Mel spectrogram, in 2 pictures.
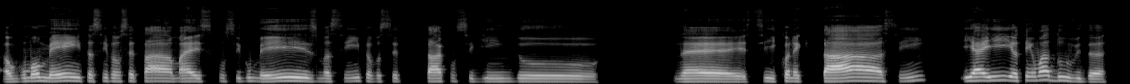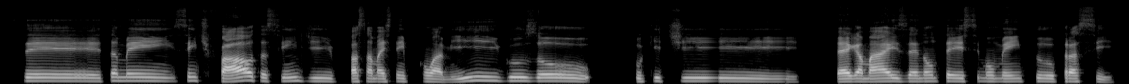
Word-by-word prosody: algum 135 +4 -3
momento 160 0 +2
assim 150 +1 -6
pra 150 - -4
você 155 +2 -5
tá 145 -1 +1
mais 140 -1 -1
consigo 145 +1 -11
mesma 150 -1 +2
assim, 145 +3 -9
pra 150 -1 -7
você 140 +1 -11 0.2
estar 140 0 +1
conseguindo, 140 -2 -4 0.7
né, 135 -1 +3
se 150 -1 -5
conectar 150 +3 +4
assim. 155 +6 -6 0.3
E 170 - +1
aí 180 +3 +3
eu 175 - +3
tenho 185 +2 -3
uma 205 +2 +4
dúvida: 140 -8 -2 0.3
você 155 -2 -1
também 165 -2 -1
sente 175 +3 -8
falta, 160 +5 +6
assim, 155 +2 -4
de 150 -3 -4 0.2
passar 135 0 0
mais 135 -1 -1
tempo 140 -2 -7
com 140 -1 -1
amigos 165 +6 -1
ou 155 -2 +1 0.4
o 140 - -4
que 155 +3 -5
te 145 -5 -4 0.3
pega 135 +1 +5
mais 140 +1 +3
é 140 - +1
não 145 +1 -2
ter 150 0 -1
esse 140 +1 -8
momento 140 0 -4
pra 140 -1 +2
si? 120 -5 -12
145 Hz, 125 wpm, -23 LUFS, 140-155 Hz, 0.7 s, falta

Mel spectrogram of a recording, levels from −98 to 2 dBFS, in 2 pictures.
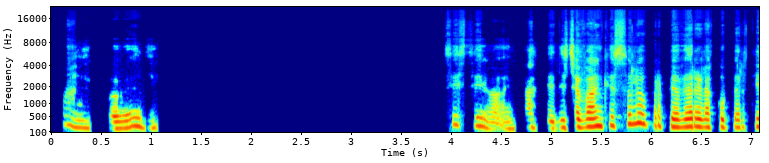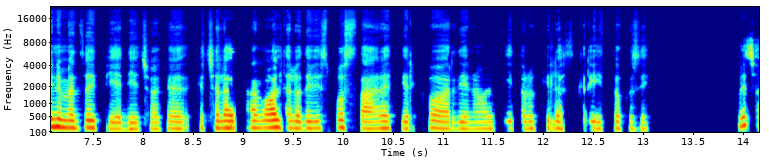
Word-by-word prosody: Ah, 250 - -5 0.5
lo 200 +6 +3
vedi? 185 0 -8 2.9
Sì, 265 - -6
sì, 235 -1 -3
no, 160 -7 -3
infatti 175 +2 -6
dicevo 195 +3 +2
anche 230 +3 +7
solo 280 +5 +4
proprio 230 -4 +2
avere 210 +1 +7
la 200 -1 +3
copertina 200 +1 +2
in - - +5
mezzo 185 0 0
ai 185 -2 +2
piedi, 155 -3 -6
cioè 160 0 -10
che 165 -1 -6
che 185 - -11
c'è 185 - -4
l'hai 180 0 +4
travolta, 190 +1 +3
lo 175 -1 0
devi 175 0 -3
spostare, 175 -2 -3
ti 170 -1 -7
ricordi, 165 -2 -4
no, 165 0 -9
il 165 - -8
titolo, 170 -1 -9
chi - - -8
l'ha 175 - -3
scritto, 170 +1 -10
così. 165 -2 -14 0.9
Invece 240 +2 -2
180 Hz, 155 wpm, -21 LUFS, 170-200 Hz, 2.9 s, anche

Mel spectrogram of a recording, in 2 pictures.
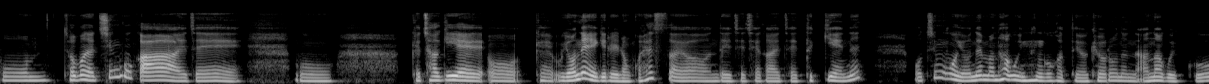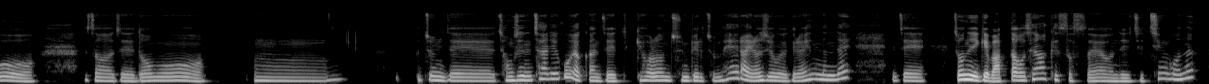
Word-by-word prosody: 뭐 180 -1 -1 0.3
저번에 200 -1 +3
친구가 195 - +3
이제 160 -2 -2 0.5
뭐 155 -1 -3 0.8
이렇게 - - -3
자기의 185 -3 +5
어 155 -2 -1 0.2
이렇게 170 -3 -3
연애 215 +7 +7
얘기를 170 -3 +3
이런 145 -1 +1
거 165 - -3
했어요. 165 - -2
근데 155 0 -2
이제 150 0 -5
제가 150 0 -4
이제 145 0 -5
듣기에는 180 - -2 0.5
어 - - -4
친구가 270 -9 0
연애만 200 +4 +3
하고 215 -3 +4
있는 180 0 +3
것 170 0 -2
같아요 155 -2 -3
결혼은 165 0 -2
안 160 +3 0
하고 165 -4 +1
있고. 150 0 -2 0.4
그래서 175 -5 -4
이제 155 -1 -3
너무 175 -1 -1 0.5
음 170 +3 -4 0.8
좀 195 0 0
이제 165 -3 -1
"정신을 195 +1 +2
차리고 255 -6 -1
약간 170 -4 0
이제 150 -1 -1
결혼 185 -1 +1
준비를 175 -2 -1
좀 175 +3 -4
해라." 255 -5 +1
이런 175 +1 +3
식으로 180 -3 +1
얘기를 165 +3 -1
했는데 230 +6 +1 0.4
이제 170 -2 -2 0.3
저는 220 +1 +8
'이게 180 -3 +6
맞다.'고 150 +6 +2
생각했었어요. 160 - -4
근데 150 0 -1
이제 150 +1 -5
친구는 255 - -2
175 Hz, 320 characters per minute, -23 LUFS, 160-195 Hz, 0.8 s, 저는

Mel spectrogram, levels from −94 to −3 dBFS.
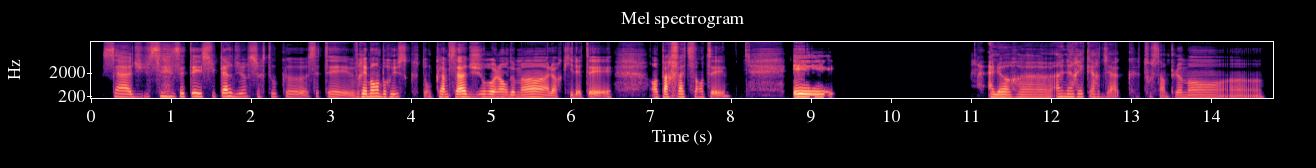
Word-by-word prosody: ça 190 -3 0
a 175 - 0
du 180 +2 -8
c'é 220 +2 +2
c'était 205 +1 +2
super 210 +1 +2
dur, 200 +2 -8
surtout 195 +1 -5
que 180 -1 -9
c'était, 165 -3 -5
heu, - - -8
vraiment 195 +2 +4
brusque 185 +1 -4
donc - - -13
comme 170 -1 +1
ça, 180 +1 +8
du 170 - -4
jour 180 +2 -2
au 175 - +4
lendemain, 165 +1 +1
alors 145 0 -2
qu'il - - -5
était 470 +2 -2 0.5
en - - 0
parfaite 180 0 +4
santé. 175 +5 -3 0.8
Et 185 - +7 1.9
Alors, 170 -1 +1
heu, 165 -1 -6
un 190 0 -3
arrêt 190 0 -1
cardiaque, 175 -2 -8
tout - - -9
simplement, 155 0 -7
heu 210 -4 -12
180 Hz, 140 wpm, -25 LUFS, 165-195 Hz, 1.9 s, ça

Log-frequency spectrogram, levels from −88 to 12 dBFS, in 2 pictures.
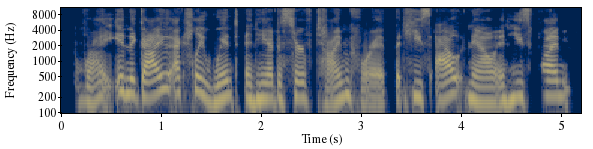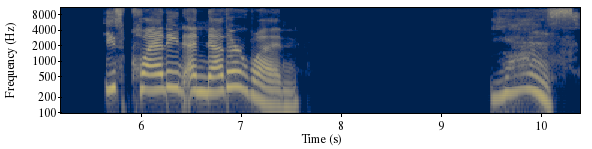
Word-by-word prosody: Right. - - -4
And 255 -3 +2
the 230 - +4
guy 215 +3 +5
who 290 - -1
actually 245 -1 0
went 185 +6 -2
and 185 -2 -1
he 185 0 0
had 185 - 0
to - - -1
serve 190 -2 -2
time 190 +8 -2
for - - -6
it, - - -3
but - - -3
he's 205 -6 -1
out 210 +7 +2
now 160 -4 -1
and 170 +2 -3
he's 195 +3 -2
plani 210 -1 +2 0.5
he's 305 -2 0
planning 290 +1 +4
another 265 +4 +3
one! 145 - -3 1.9
Yes. 240 - -3
215 Hz, 155 wpm, -21 LUFS, 185-265 Hz, 1.9 s, guy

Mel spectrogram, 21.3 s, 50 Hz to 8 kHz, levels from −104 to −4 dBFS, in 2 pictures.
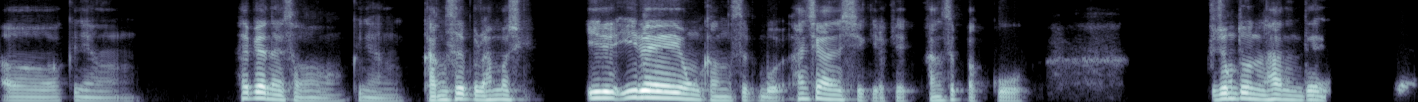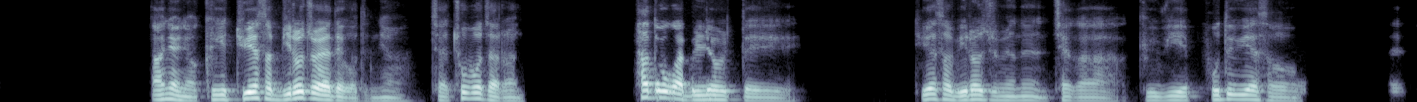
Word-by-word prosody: ...어 105 -1 -11
그냥 95 -3 -15 0.8
해변에서 110 - -1
그냥 90 -2 -14
강습을 125 +3 -1
1 130 - -4
번씩 130 -1 -7 0.4
일 180 0 +6
일회용 180 -7 +8
강습 110 -1 -10
뭐 95 -1 -7
1 155 +1 -7
시간씩 135 - -3
이렇게 95 0 -12
강습 110 +6 -10
받고 - - -11 1.4
그 130 - -10
정도는 160 -2 +1
하는데 130 -3 -3
네. 120 - -7 1.8
아니 140 +2 -1
아니요. 110 -6 -3
그게 135 -1 -3
뒤에서 165 +2 +5
밀어 150 +8 +4
줘야 145 -7 +6
되거든요 90 -4 -7
제가 110 - -9
초보자라. 120 -12 -2 0.9
파도가 195 -3 +4
밀려올 130 0 -1
때 95 -4 -9 0.9
뒤에서 140 -1 -2
밀어 130 +3 +1
주면은 115 -5 -9
제가 100 -5 -11
그 110 0 -10
위에 115 0 -4
보드 130 +4 -4
위에서 110 -9 -5 0.7
네 90 - -22
120 Hz, 250 characters per minute, -21 LUFS, 100-145 Hz, 1.8 s, 일회용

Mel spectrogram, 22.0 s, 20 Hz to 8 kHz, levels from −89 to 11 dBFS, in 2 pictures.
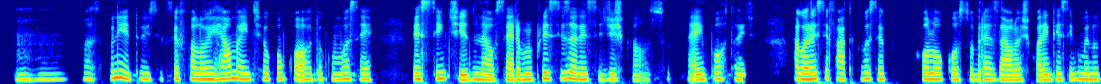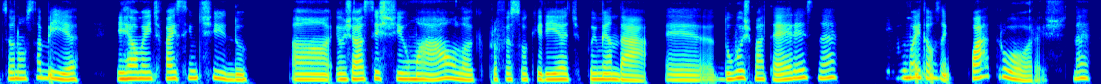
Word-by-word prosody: Uhum, 195 +1 -6 0.2
negócio 205 -2 -7
bonito 240 -4 +4
isso 210 +1 -3
que - - -36
você 210 - +1
falou 200 -1 +2
e 205 - +6
realmente 210 0 +3
eu 210 - +1
concordo 205 -1 -1
com 195 -1 -5
você 200 -1 0 0.4
nesse 210 -1 +2
sentido, 205 -4 +1
né, 195 -1 +4
o - - +2
cérebro 195 +1 +2
precisa 225 +1 +2
desse 200 -3 +1
descanso, 185 0 -7
é - - -5
importante 195 -1 -2 0.4
agora, 210 -2 +6
esse 220 +3 0
fato 205 -3 -3
que - - -33
você 210 -1 -1 0.3
colocou 205 -1 +2
sobre 190 0 -3
as 190 0 -1
aulas 180 +1 +2
de - - -19
45 195 +2 -1
minutos 200 +1 +1
eu 225 - +2
não 225 0 +2
sabia, 210 -5 0 0.3
e 220 - +3
realmente 230 +1 +4
faz 230 -1 0
sentido, 220 -7 -1 0.4
hã, 195 -1 +1
eu 200 0 +1
já 205 0 +3
assisti 215 0 -1
uma 200 -2 +3
aula 215 -4 +1
que - - -18
o - - -41
professor 200 0 -5
queria 200 0 +2
tipo 210 - -11
emendar, 190 -6 +2 0.2
eh, 180 -1 -3
2 215 +5 +2
matérias, 210 +5 0
né, 260 +2 -1 0.6
uma 255 0 +2
então - - -2
assim, 245 - -4 0.2
4 285 +3 +1
horas, 175 -7 -2
né, 245 +2 -2
205 Hz, 175 wpm, -23 LUFS, 195-220 Hz, 0.6 s, e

